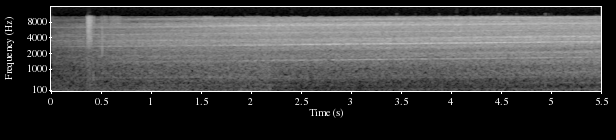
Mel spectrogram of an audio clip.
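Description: A steady, sustained roar of jet engines spooling up in an airline advert, building slightly in loudness and holding a constant high whine throughout, with no talk over it.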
